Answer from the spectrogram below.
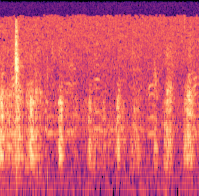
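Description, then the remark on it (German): A small flock of geese honks in quick, repeated nasal calls, about four per second, fairly soft, with no voices. “Wiederum betrachtete er die Gänse. Diese lustig vorlauten Footballtiere, diesmal mit etwas Neid.”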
